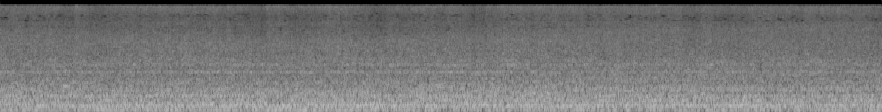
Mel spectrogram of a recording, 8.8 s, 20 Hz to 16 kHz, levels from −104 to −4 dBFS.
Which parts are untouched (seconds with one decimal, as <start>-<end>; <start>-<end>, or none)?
0.0-2.4; 3.1-4.4; 6.5-8.8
